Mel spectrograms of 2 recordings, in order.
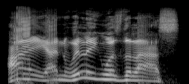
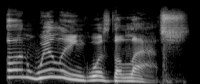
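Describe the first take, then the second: First: Lightly voiced Irish "Aye, unwilling was the lass"; hint of an Irish pirate lilt; mock Irish. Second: Slow stately "Unwilling was the lass"; read slowly. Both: Shown as a demonstration. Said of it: "written by a fucking drunkard and Irishman".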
